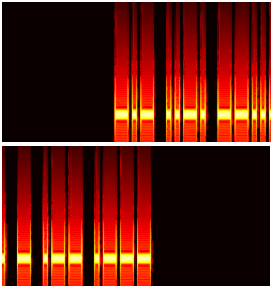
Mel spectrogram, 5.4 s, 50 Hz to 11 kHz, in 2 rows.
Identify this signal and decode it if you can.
Morse code, heard as a keyed tone, about 28 wpm, 700 Hz. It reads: KF7TWJ
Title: USA Call Signs 28wpm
